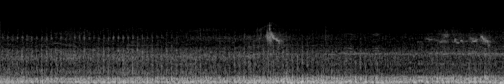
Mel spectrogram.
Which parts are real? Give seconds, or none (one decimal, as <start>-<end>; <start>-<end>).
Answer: 0.7-3.7; 4.2-5.0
